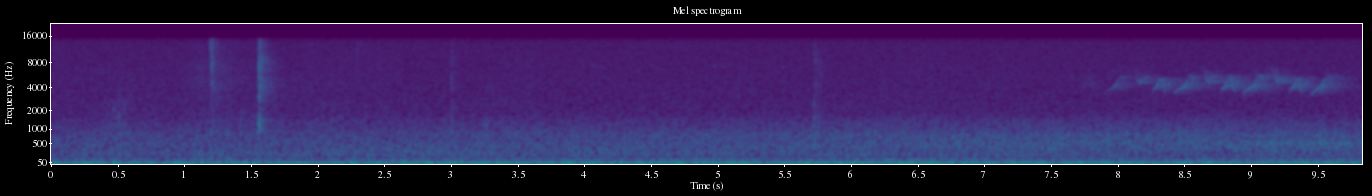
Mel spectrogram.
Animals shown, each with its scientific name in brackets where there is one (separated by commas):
Common Yellowthroat (Geothlypis trichas)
